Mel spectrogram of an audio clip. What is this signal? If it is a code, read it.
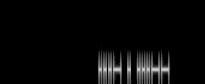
Morse code, heard as a keyed tone, about 49 wpm, 700 Hz. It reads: VE3
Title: Callsign Prefixes for Top 100 DXCC - 50wpm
